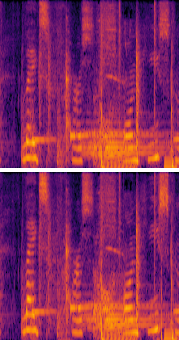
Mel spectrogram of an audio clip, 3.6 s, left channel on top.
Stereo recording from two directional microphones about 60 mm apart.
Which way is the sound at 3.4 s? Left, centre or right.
Centre.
